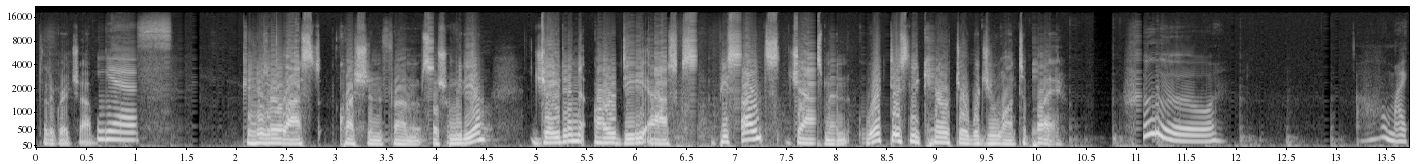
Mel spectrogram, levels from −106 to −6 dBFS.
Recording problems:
distortion; heavy; 14% of the sound clipped
animal sounds; faint; throughout; 25 dB below the speech
choppy; very; 13% of the speech affected

